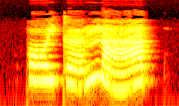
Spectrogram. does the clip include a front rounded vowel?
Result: yes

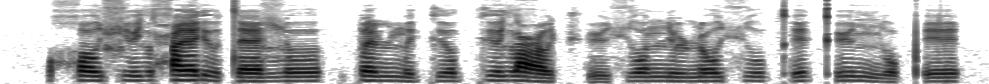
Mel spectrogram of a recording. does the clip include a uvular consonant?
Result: yes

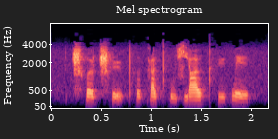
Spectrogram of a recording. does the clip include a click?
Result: no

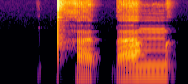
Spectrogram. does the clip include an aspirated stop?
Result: yes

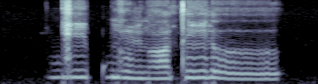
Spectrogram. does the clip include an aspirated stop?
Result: no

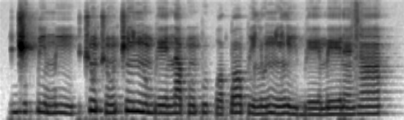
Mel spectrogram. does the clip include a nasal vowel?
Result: yes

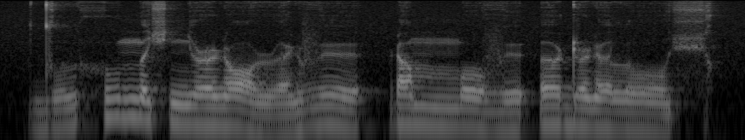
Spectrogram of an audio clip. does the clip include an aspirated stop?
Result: no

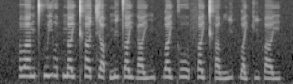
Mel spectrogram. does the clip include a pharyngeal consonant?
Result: no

